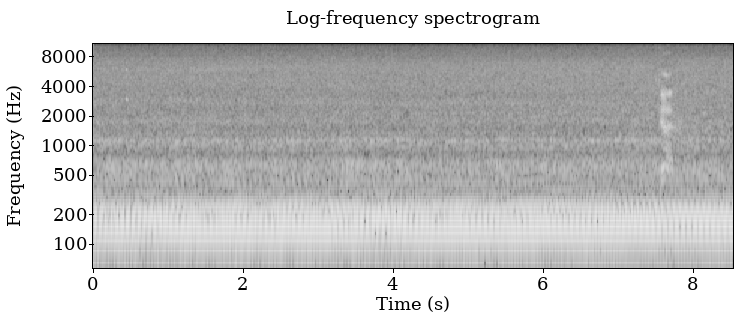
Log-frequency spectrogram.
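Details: 1JZ-GTE VVT-i engine from a JZS171 Crown swapped into a Toyota Altezza RS200 with a plug-and-play harness, no fault codes: even, steady idle with a smooth low drone and no ticking, knocking or stumbling. It is idling normally.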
